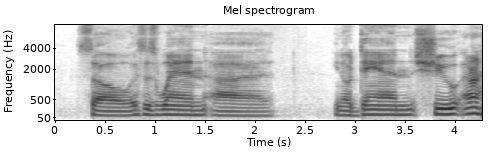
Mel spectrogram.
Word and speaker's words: Hsu: So this is when Dan Shu. I don't know how you pronounce his last name. HSU. Yeah, I think it's Shoe. Yeah. I mean, So it's Dan yeah, Shu because it says Shu.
